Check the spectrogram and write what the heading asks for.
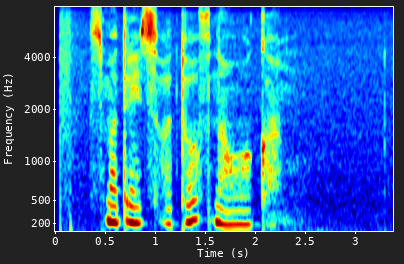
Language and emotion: Russian, neutral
